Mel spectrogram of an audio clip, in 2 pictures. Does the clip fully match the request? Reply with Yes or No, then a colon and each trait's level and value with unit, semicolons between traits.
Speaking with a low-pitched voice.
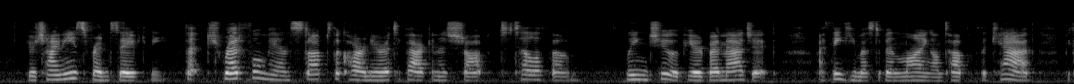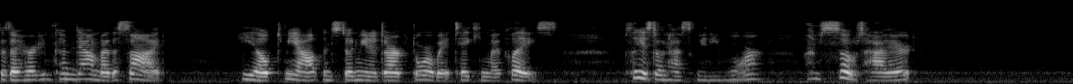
No: high, 210 Hz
